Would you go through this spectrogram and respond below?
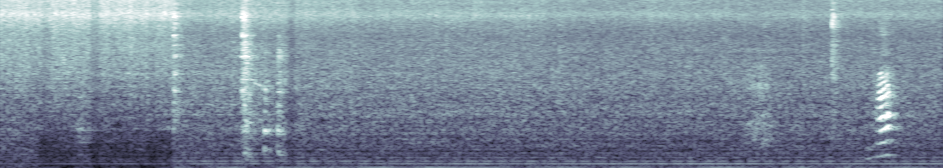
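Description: Onion and tomato paste fries in hot mustard oil for a kabuli chana dish, giving a steady broad sizzle with a few soft stirring knocks and clinks, with no talk.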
